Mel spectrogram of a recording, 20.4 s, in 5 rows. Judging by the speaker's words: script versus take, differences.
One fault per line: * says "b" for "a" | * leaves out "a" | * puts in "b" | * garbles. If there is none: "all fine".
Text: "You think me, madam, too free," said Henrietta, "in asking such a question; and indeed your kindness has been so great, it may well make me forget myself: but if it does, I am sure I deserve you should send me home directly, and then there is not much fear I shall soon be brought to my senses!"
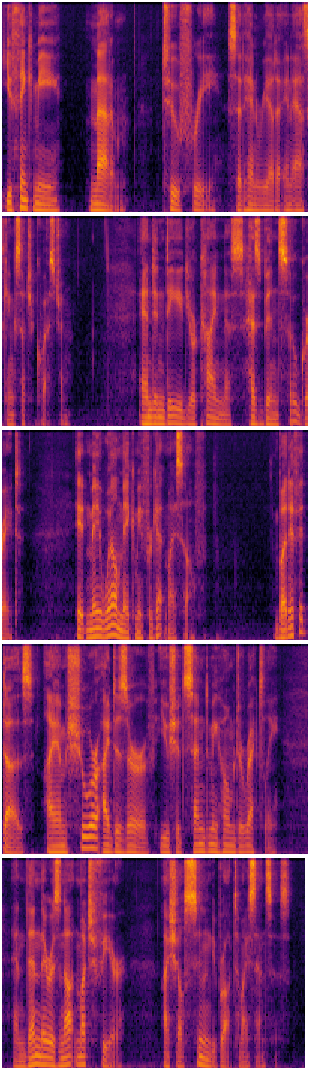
all fine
